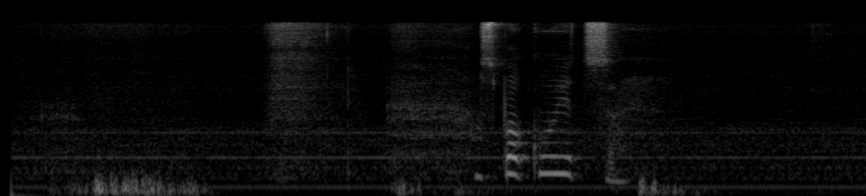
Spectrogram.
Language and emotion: Russian, sad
